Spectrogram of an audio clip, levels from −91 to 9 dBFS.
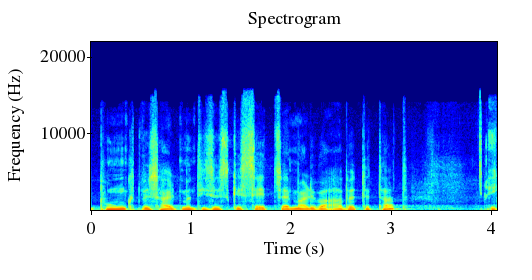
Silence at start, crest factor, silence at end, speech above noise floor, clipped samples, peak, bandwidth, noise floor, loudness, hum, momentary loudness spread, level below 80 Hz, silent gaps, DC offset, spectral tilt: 0 s; 14 dB; 0 s; 21 dB; under 0.1%; -8 dBFS; 15.5 kHz; -41 dBFS; -21 LUFS; none; 7 LU; -62 dBFS; none; under 0.1%; -6.5 dB/octave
